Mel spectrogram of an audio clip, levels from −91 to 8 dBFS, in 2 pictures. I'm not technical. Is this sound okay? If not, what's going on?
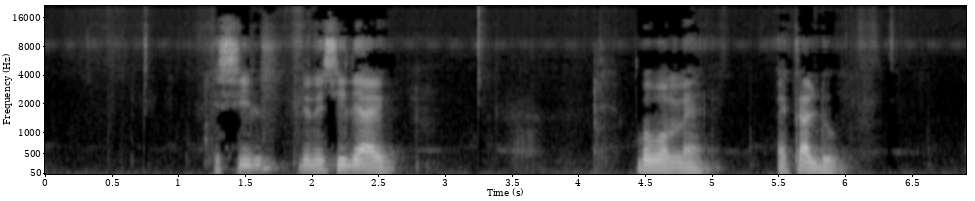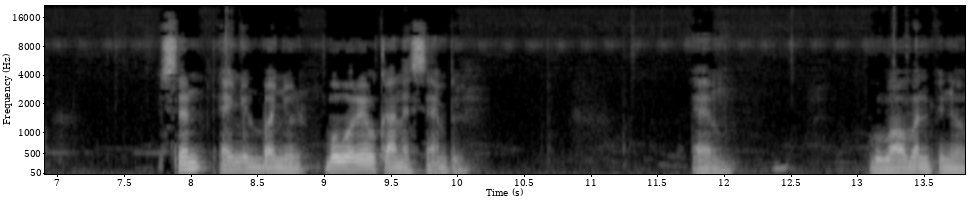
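No. All the way through, the speech has a swirling, watery quality, hollow, as if heard through a tube, and the starts of sounds are soft and smeared rather than crisp. This is most likely generation loss: the recording was squeezed into a compressed format and unpacked again around four times over, and each round threw away a bit more detail and added its own small distortions, which piled up into this washed-out sound.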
